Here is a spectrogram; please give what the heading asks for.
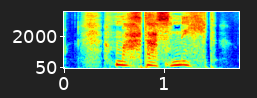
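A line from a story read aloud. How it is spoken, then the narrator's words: Frightened group pleading. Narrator (German): flehten verängstigt die Dorfbewohner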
